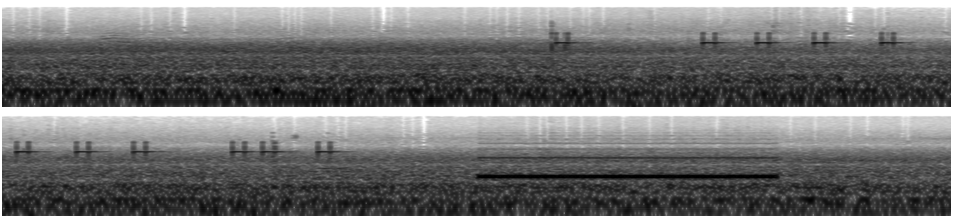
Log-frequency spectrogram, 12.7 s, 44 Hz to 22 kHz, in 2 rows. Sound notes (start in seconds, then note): 3.6 phone dialing; 9.5 inside phone ringing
